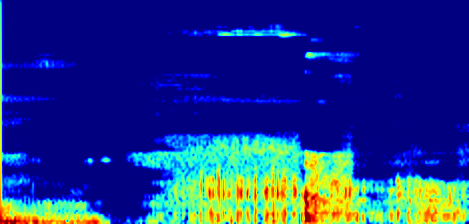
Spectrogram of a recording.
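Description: A hungry stomach gurgles and rumbles in a low, churning burst, drops briefly to silence, then rolls on in a longer rumbling stretch with a louder squelch near the end, close and fairly strong.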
